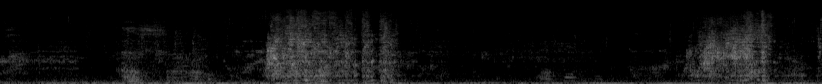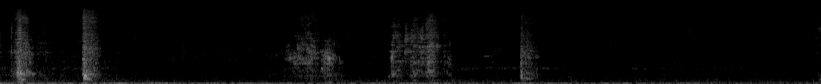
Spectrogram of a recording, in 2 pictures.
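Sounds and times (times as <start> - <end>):
running tap water with head rinsed under it: 0.1 - 15.8.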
